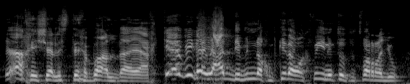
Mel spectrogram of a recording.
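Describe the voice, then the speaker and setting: A man's voice: high voice, sing-song, very fast. A man giving a live football match reaction, exclaiming and heckling the players into his own microphone. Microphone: own desk microphone.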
